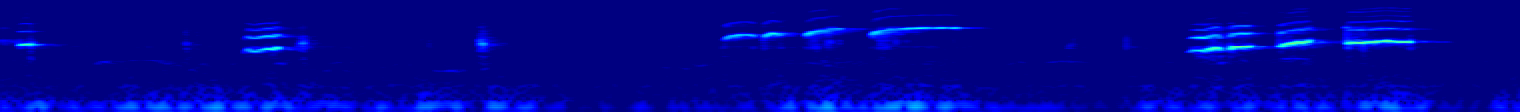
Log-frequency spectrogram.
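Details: Male Pacific parrotlet singing and chirping indoors: a few scattered, faint chirps, then two louder runs of upward-sweeping, ringing notes.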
